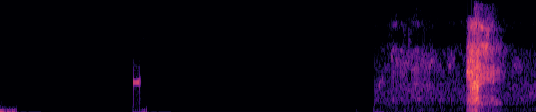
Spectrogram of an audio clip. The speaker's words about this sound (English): Excuse me. I had a cough hit me right as I keyed the microphone.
